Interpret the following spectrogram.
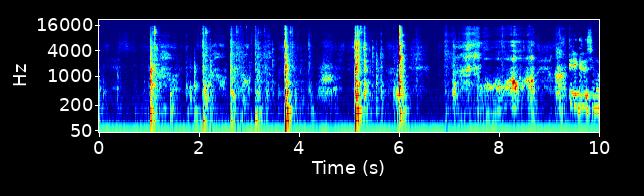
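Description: Punches landing on a hanging punching bag: about six sharp hits over the first six seconds, the loudest near four seconds in.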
